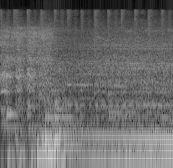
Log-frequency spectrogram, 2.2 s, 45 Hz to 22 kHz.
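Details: 2009 Mini Cooper S first start after head gasket, timing, intake, turbo and cooling repairs, oil pressure about 30: quick blip of revs settles into a smooth, even note with no knocks or rattles; sounds healthy.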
